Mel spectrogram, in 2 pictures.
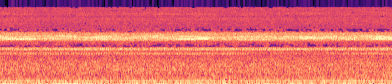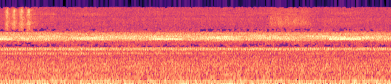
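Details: Crickets on an autumn night in the Blue Ridge Mountains, up the hill from a gentle stream: a steady, high shimmering chorus of many trilling insects with no breaks, over a constant broad hiss of running water and a low hum.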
